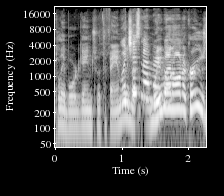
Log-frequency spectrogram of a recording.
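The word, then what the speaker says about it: Faneuil: figure out how because some people told me it was Fanueil Hall and when somebody else said it was famil Hall like if you're from there it becomes family for now no no because I was going fan wheel I gave it the French pronunciation and they said Dada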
